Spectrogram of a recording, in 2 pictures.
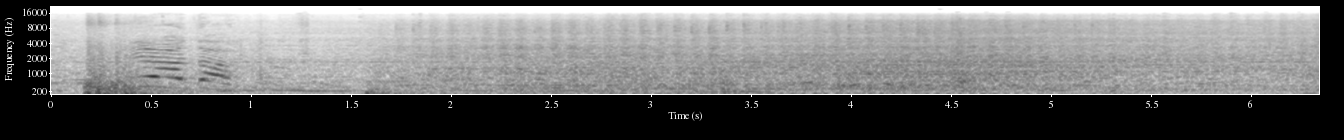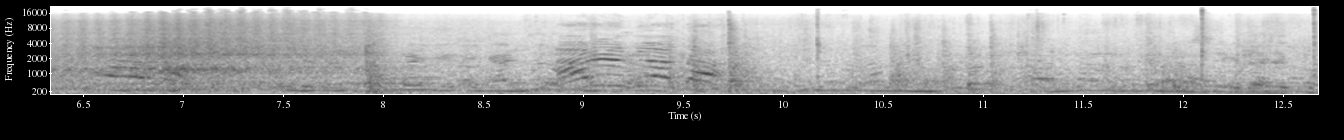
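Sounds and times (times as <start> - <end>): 
indistinct voices murmuring in a busy market: 0.0 - 12.6
electric grain mill grinding flour at a market: 1.3 - 8.1.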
